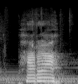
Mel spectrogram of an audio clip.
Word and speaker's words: para: Para. Para eigentlich. Dann habe ich es auch noch falsch ausgesprochen.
